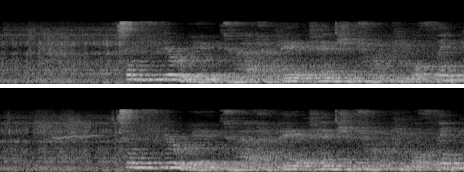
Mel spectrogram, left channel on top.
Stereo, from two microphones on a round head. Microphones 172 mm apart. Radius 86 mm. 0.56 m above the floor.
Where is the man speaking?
5° left (ahead or behind), 1.7 m.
